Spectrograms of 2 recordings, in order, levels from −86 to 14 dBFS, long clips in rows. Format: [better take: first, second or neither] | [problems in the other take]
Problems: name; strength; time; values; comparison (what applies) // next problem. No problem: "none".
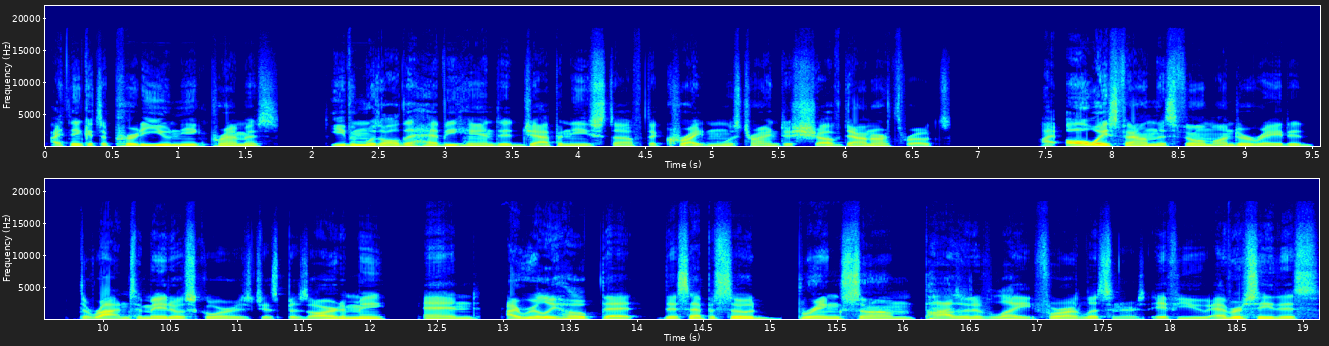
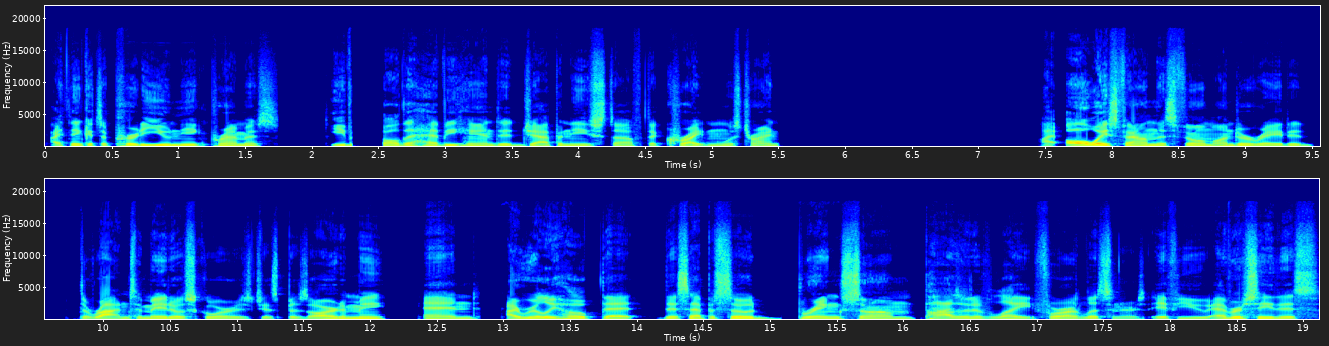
first | audio cutting out; at 2.5 s and at 5.5 s for 1.5 s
